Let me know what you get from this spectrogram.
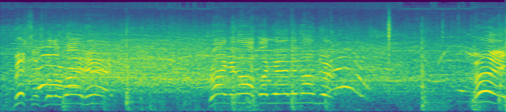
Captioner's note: applause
